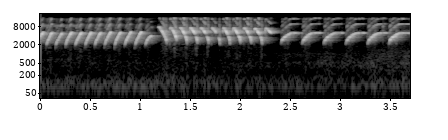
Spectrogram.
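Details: Spanish Timbrado canary song for training, opening with a rapid series of identical high chirps, shifting to a dense rolling trill, then slower upswept whistled notes in steady rhythm.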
